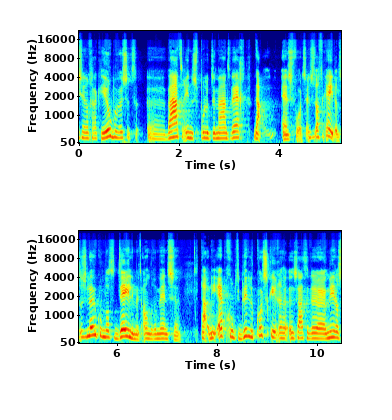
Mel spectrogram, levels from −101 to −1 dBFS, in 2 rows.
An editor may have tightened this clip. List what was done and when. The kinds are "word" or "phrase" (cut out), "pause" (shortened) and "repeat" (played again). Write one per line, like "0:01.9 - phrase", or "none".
0:01.3 - word
0:03.4 - pause
0:07.6 - pause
